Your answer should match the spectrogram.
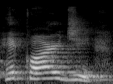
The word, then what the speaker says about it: recorde: na televisão a palavra ele bateu recorde tá então correto é dessa maneira por que que eu não assento exatamente porque a sílaba tônica está aqui terminada em eu não posso situar-se fosse recorde com os a maioria e das pessoas falam deveria ter assento não tem tá então não tendo assento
